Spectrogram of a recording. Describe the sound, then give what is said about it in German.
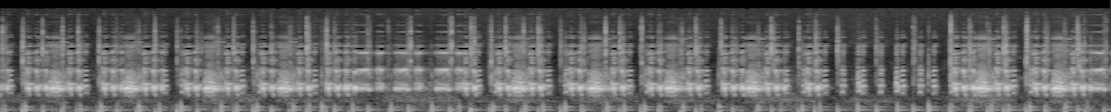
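An electronic toy plays a rhythmic, looping sequence of synthetic frog croaking and clucking sounds, repeating steadily in loud bursts with no talking over it. “Das ist, glaube ich, ein Hund oder so, ein Wolf. Oder den Frosch.”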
